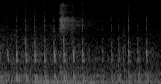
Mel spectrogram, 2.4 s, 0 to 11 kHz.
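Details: 2015 Ford Ka, right-side suspension: fast, light clicking knocks of about seven a second caused by play in the shock absorber rod, a hard fault to diagnose.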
